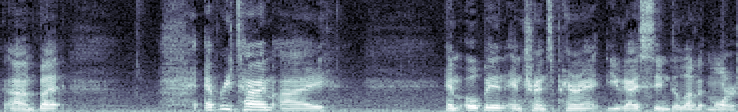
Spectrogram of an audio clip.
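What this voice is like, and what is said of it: Slightly out of breath. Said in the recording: “I'm trying to fit in a little exercise as I record this, so that's why I may seem out of breath.”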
